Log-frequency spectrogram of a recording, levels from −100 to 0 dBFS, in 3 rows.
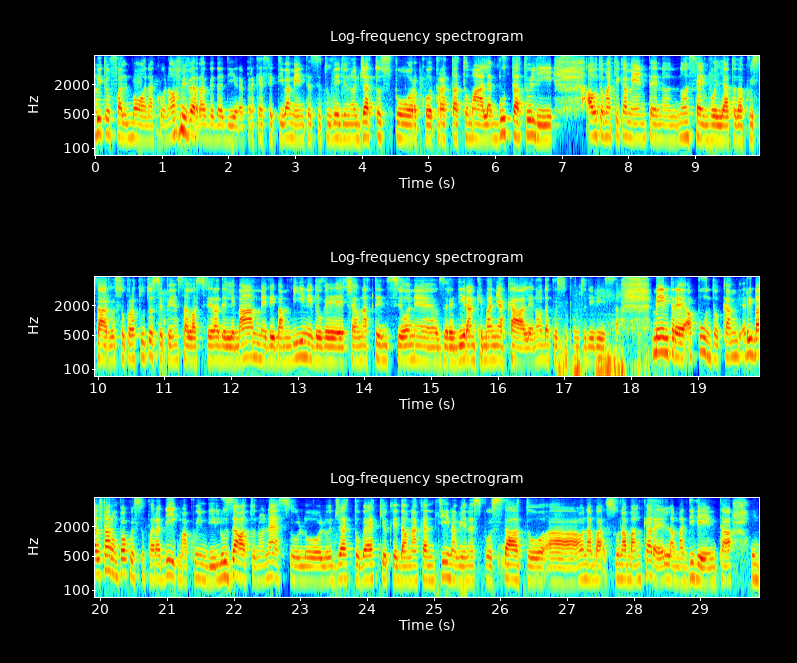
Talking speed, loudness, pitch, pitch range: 160 wpm, -19 LUFS, 160 Hz, 150-175 Hz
